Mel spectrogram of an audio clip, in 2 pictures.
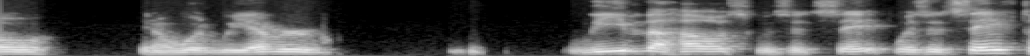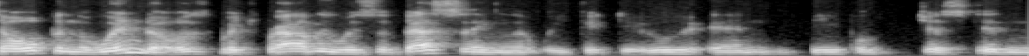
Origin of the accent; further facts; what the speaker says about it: Minneapolis, Minnesota, United States; I grew up in Minneapolis, where the Sister Kenny Institute was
